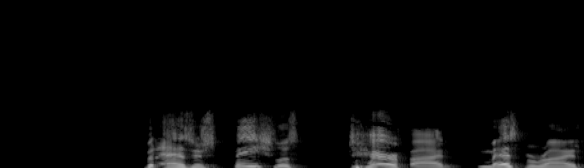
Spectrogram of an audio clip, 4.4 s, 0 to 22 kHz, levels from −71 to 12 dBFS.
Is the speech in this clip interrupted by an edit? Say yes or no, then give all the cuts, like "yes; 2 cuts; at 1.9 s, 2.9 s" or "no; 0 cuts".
no; 0 cuts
